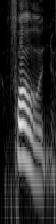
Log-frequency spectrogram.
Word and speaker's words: phone: PH, phone, phone이죠. phone. 전화기죠. 전화나 전화기. F 발음이 나죠. phone, OU 발음이에요. O 아니고 OU. 그래서 phone, phone 아니고 폰 아니고 phone 아니고 phone, OU 발음입니다.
